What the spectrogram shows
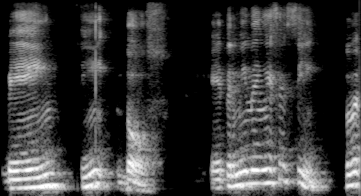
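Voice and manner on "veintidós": VEINTIDÓS stretched slowly, syllable by syllable. Shown as a demonstration. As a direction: sound out Veintidós in long, separate syllables. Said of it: "lo voy a silabear".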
